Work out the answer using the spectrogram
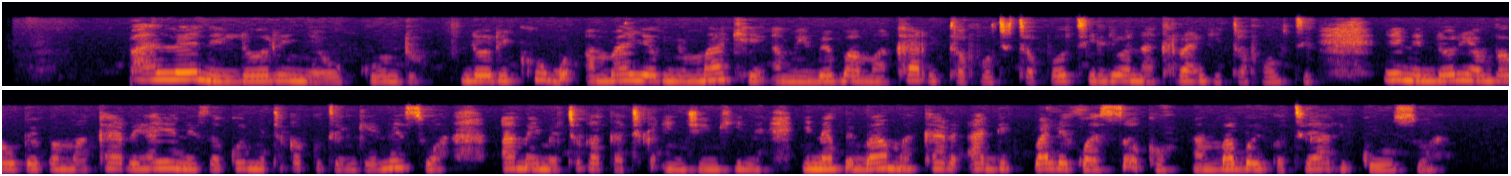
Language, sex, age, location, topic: Swahili, female, 18-24, Nakuru, agriculture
